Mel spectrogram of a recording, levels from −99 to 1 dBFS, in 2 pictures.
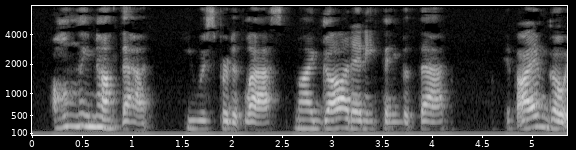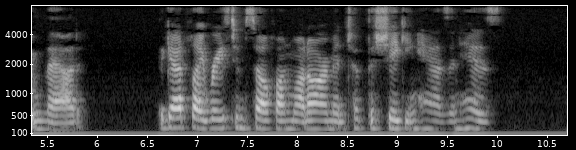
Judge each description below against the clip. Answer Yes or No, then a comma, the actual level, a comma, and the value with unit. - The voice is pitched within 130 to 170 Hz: No, high, 190 Hz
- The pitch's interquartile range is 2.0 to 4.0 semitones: Yes, average, 2.9 semitones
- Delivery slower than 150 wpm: No, average, 180 wpm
